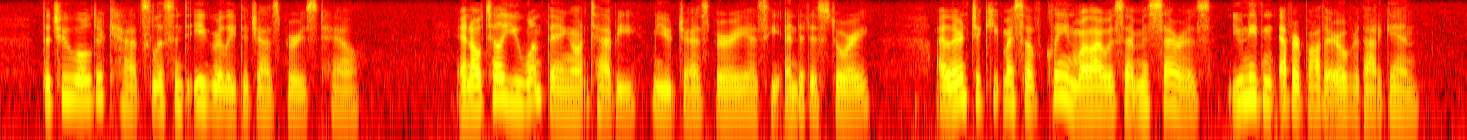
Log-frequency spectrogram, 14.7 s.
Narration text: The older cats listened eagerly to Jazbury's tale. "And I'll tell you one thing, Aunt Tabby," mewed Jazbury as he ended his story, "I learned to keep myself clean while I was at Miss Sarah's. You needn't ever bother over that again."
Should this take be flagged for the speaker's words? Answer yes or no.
yes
